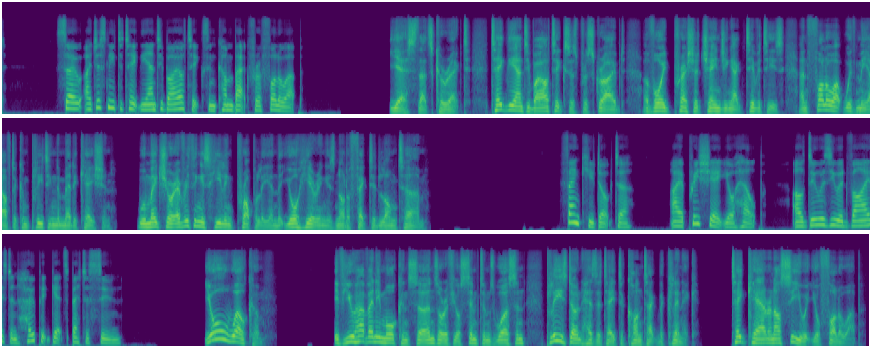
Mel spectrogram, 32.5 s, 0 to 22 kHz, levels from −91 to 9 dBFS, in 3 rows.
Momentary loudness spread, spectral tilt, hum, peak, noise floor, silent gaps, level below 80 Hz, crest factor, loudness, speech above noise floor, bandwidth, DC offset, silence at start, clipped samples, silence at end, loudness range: 10 LU; -4.5 dB/octave; none; -2 dBFS; -64 dBFS; 4.28-4.79 s, 16.81-17.32 s, 23.67-24.18 s; -50 dBFS; 18 dB; -19 LUFS; 46 dB; 12.5 kHz; under 0.1%; 0.7 s; under 0.1%; 0.2 s; 5 LU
